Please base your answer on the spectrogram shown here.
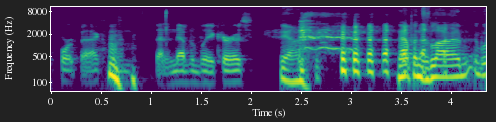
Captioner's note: laughing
